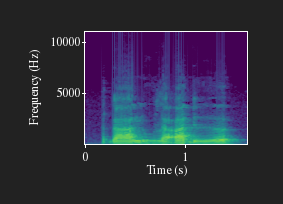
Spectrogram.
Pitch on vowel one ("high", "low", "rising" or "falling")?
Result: rising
